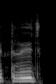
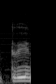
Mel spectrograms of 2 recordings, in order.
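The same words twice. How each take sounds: First: ट्रीज closed with a voiced j sound; correct plural reading. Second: ट्री ending on a long ee, no final j sound; wrong reading. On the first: Teacher correcting the reading for learners, ट्रीज with a final j sound. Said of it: "ट्रीज पढ़ेंगे". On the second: Teacher showing learners the reading to avoid, ट्री with no end consonant. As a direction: say ट्री bare, without the plural ending. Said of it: "इसको ट्री नहीं पढ़ेंगे". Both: Shown as a demonstration.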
